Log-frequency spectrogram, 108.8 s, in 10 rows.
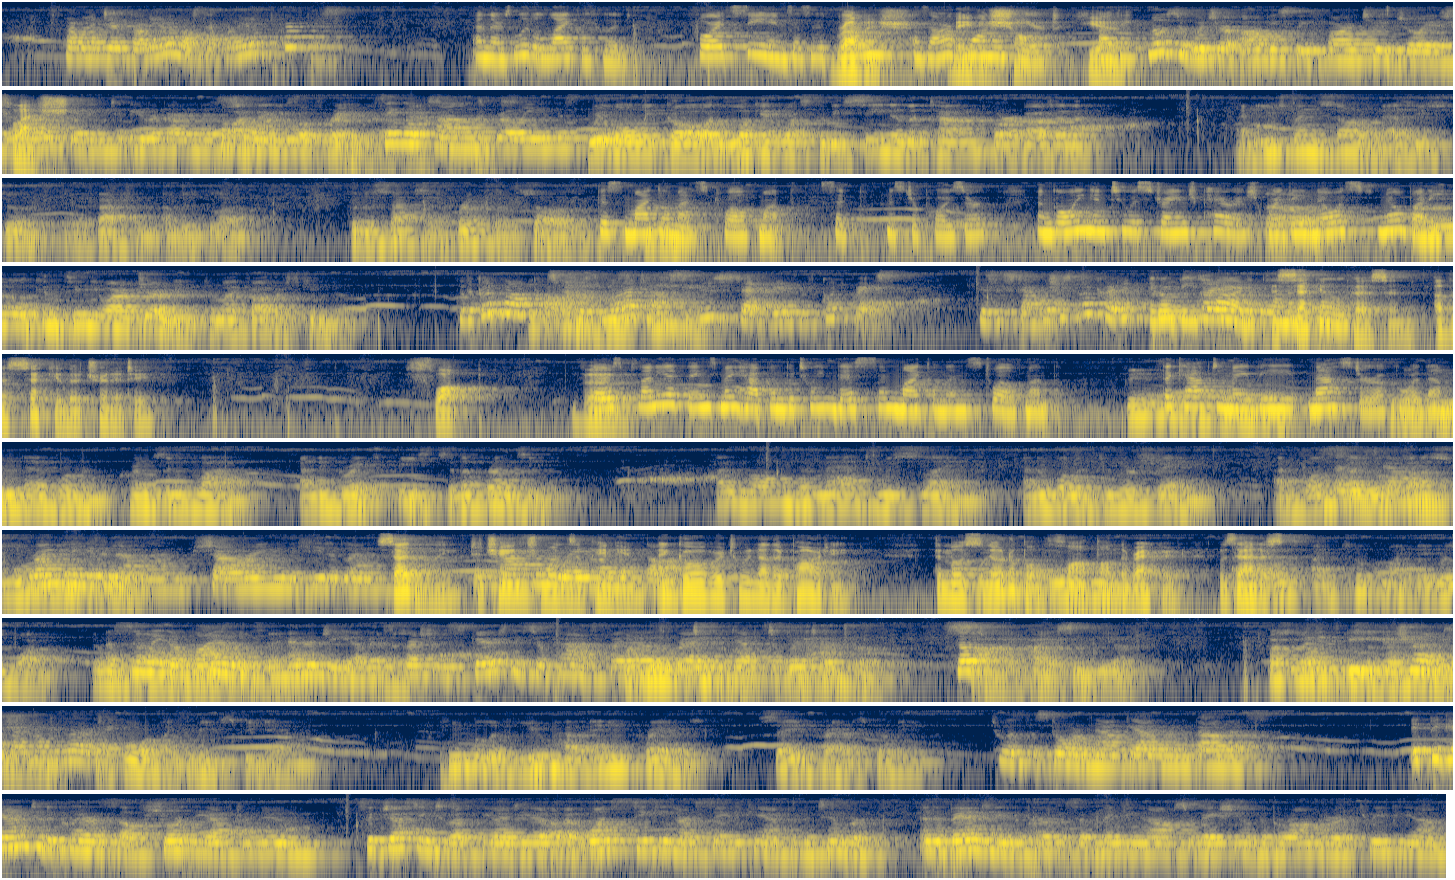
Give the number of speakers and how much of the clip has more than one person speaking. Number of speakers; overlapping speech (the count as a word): six, about 29%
